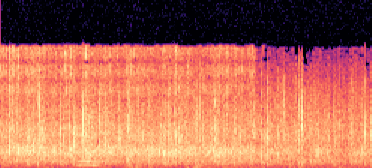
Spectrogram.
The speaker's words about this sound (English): Why don't we put our hands together this morning and welcome some new people into God's family.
